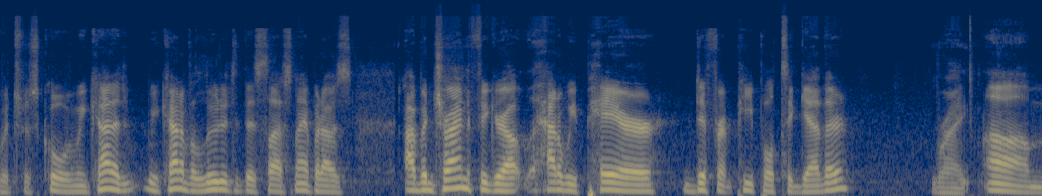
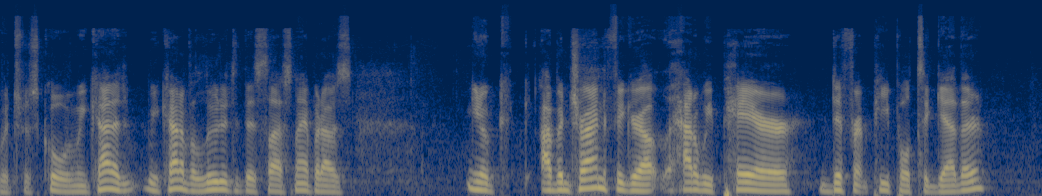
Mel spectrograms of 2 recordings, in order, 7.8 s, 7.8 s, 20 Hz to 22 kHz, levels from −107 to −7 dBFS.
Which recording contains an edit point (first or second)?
first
